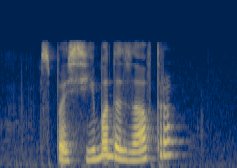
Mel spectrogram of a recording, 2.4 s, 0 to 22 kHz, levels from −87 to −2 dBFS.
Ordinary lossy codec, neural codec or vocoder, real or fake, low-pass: none; none; real; none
